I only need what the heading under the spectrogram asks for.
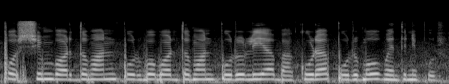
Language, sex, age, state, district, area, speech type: Bengali, female, 18-30, West Bengal, Paschim Bardhaman, urban, spontaneous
